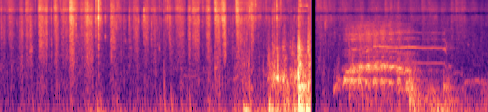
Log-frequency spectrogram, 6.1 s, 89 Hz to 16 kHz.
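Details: Goat on a farm after heavy snowfall, walking warily on snow, December 28, 2023. A loud knock and rustle are followed by one wobbling, nasal bleat that falls in pitch over about a second and a half.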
